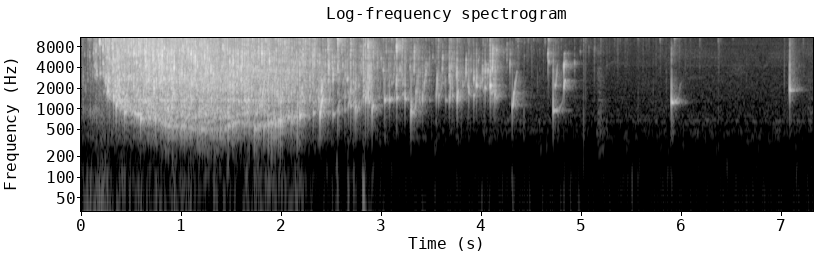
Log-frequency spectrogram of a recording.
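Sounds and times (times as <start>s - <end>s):
water dribbling: 0.0s - 5.0s.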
